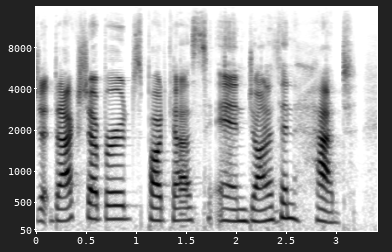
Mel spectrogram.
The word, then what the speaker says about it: Haidt: Shepard's podcast and Jonathan Hadt. It's Haidt Hadt. I think that's how you say it.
